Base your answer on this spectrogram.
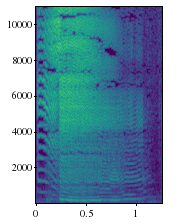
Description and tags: A medium speed opening of a cupboard door.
